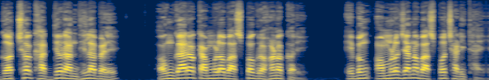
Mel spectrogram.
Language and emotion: Odia, neutral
